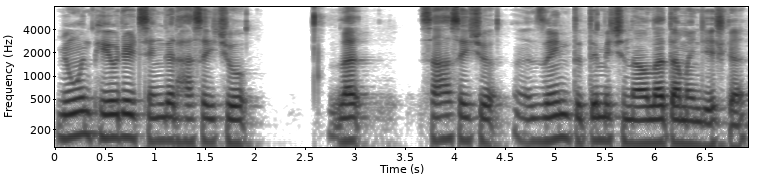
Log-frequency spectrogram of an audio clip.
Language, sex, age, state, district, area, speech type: Kashmiri, male, 30-45, Jammu and Kashmir, Kupwara, rural, spontaneous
